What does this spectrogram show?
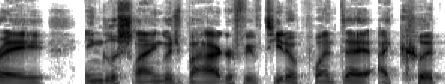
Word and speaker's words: Tito Puente: also feel like Rob you're doing it a little wrong when you say his name is Tito pente I feel like you have to say his name is Tito pente like he's got like a Pizazz to him you know he definitely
